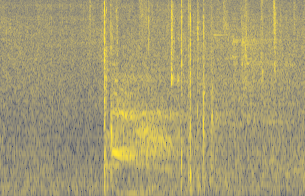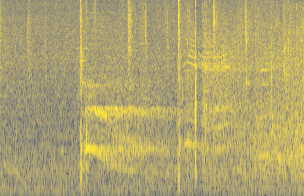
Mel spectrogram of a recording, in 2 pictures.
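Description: A tennis ball is struck sharply by rackets in a rally.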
